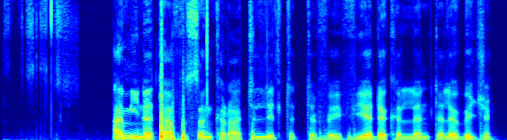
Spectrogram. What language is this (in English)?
Hausa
